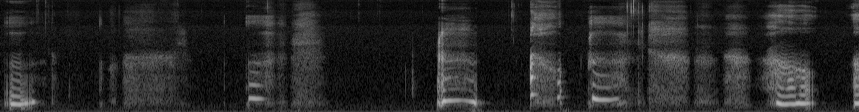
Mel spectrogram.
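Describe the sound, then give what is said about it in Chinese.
Throat clearing from someone with a cold and a sore throat: a few short, rough vocal bursts and breathy noises separated by pauses, fairly faint. “清了个嗓子，这两天感冒，嗓子有点不舒服。”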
